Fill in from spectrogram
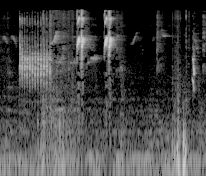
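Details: Javan whistling thrush in a brief fluting, rolling song (nyuling ngerol): a buzzy rattling trill, two sharp squeaky notes and a few soft whistles.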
